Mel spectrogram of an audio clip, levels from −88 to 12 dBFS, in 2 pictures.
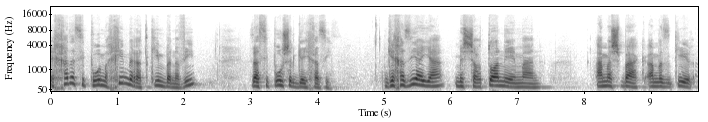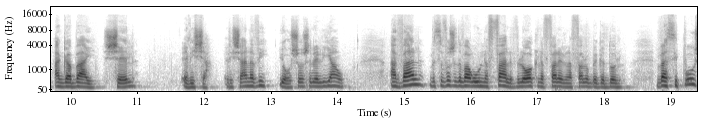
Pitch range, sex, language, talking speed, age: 150-200 Hz, male, Hebrew, 115 wpm, 50-69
